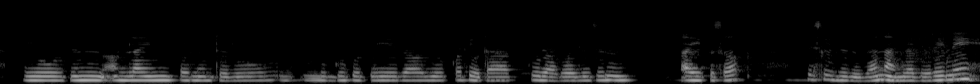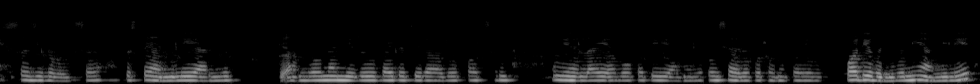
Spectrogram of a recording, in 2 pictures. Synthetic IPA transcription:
jod͡zunʌnlajnpemeɳʈɦʌɾu | ɡuɡʌlperʌjokʌt̪ieʈakuɾaɦʌɾuʌjled͡zun | ajekot͡sʰʌ | t̪esled͡zud͡zd͡zʱʌnɦamilajd̪ʱeɾʌjnʌjsʌd͡zilobʱʌjkt͡sʰʌd͡zʌst̪ʌjɦamileɦam | ɦamronaniʌɾubajɾʌt̪iɾaɦʌɾupʌrt͡sʰʌn | uniɦʌɾulajʌbʌkʌt̪iɦamilepʌjsaɦʌɾupʌʈʰawnupʌɾjo | pʌɾjobʱʌnepʌniɦamile

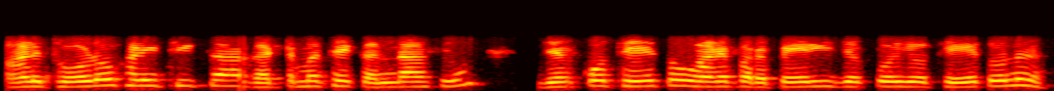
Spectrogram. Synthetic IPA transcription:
ɦaːɽ̃ẽt̪ʰoːɽokʰɐɽ̃ĩʈʰiːkaːɡʱɐʈmɐt̪ʰekɐ̃nd̪aːsĩ | d͡ʑeːkot̪ʰiet̪ʰoɦaːɽ̃epɐɾpeːɾid͡ʑeːkoɪɦot̪ʰet̪ʰonɐ

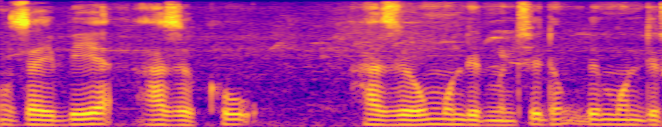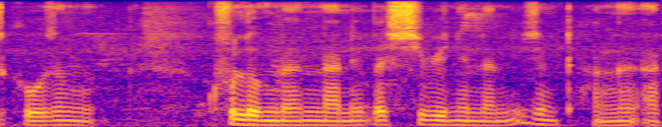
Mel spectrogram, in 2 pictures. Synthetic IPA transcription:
ŋzajbejahazɯkʰɯw | hazɯawmɔndiɾmɯnsidɔŋbemɔndiɾkʰɯwzɯŋ | kʰulɯmnɯnːanibasibininanizɯŋtʰaŋɯʔa̰ɾ

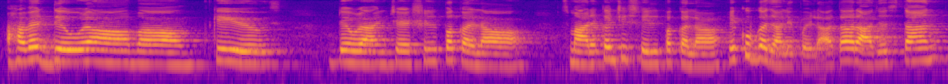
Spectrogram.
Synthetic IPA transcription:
ɦəʋed̪eʋɭaʋakes | d̪eʋɭaɲt͡ɕeɕilpəkəla | smaɾəkãɲt͡ɕiːɕilpəkəlaɦekʰuːpɡəd͡zalipəla̰ːt̪aɾad͡zəst̪ʰan

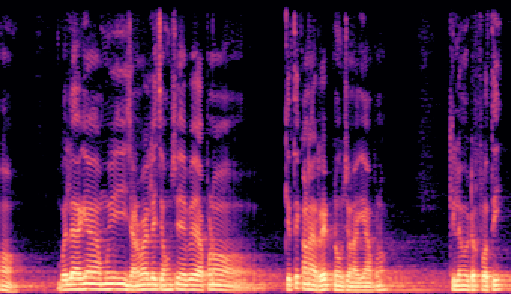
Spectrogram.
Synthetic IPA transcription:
ɦɔ̃ | boleaɡijãmũĩd͡ʒaɽ̃ʋajleit͡ʃaɦũt͡ʃʰũebeapɽ̃ɔ | ket̪ekaɽ̃aɾeʈnɔũt͡ʃʰɔnaɡiãːpɔɽ̃ɔ | kilomiʈəɾpɾɔt̪i

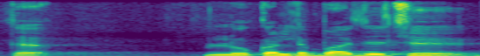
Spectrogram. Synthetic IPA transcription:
t̪ɐ̰ | loːkəlɖɐbad͡ʑeːt͡ʃʰeː

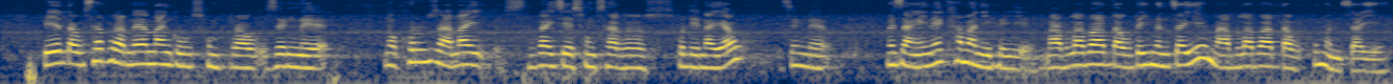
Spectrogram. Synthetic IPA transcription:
b̥edawsapʰɾanɯnaŋɡɯwsɔmpʰɾawzɯŋnɯ | nɔkʰɔɾzanajɾajzesɔŋsaɾsɔlenajaw | zɯŋnɯ | mɯzaŋajnɯkʰamaniɦɯjḛmablabadawdɯjmɯnzajemablabadawkʰɯmɯnzajḛ

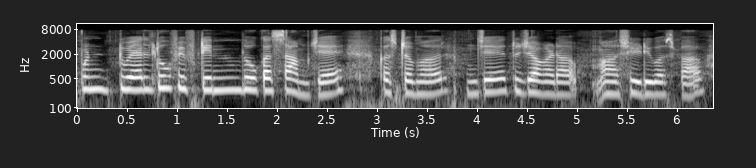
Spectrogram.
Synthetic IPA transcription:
pəɳʈʋelʈufifʈiːnlokãsamd͡ʑekəsʈəməɾm̤əɳd͡zet̪ud͡ʑaɡaɽaɕiɽikəsbak

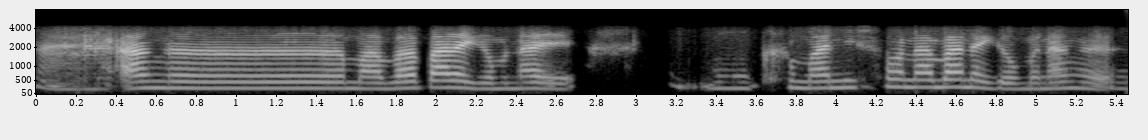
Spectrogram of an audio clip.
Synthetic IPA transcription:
aaŋɯ | mababanajɡɯmɯnaj | mukʰɯmanisɔnabanajɡɯmɯnaŋɯ

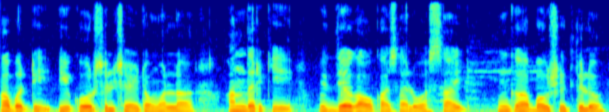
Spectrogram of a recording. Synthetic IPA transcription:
kaːbɐʈːiiːkoːɾsulut͡ʃɛːjɐʈɐmʋɐlːɐ | ɐnd̪ɐɾikiː | ʋid̪jaːɡɐːʋɐkaːʃaːluʋɐst̪aːji | iŋkaːbʱɐʋiʂjet̪ːulu

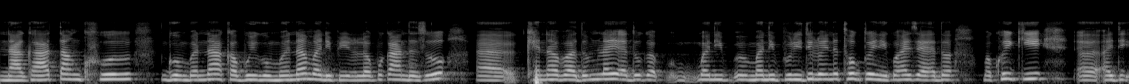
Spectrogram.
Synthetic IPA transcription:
naɡataŋkʰul | ɡumbɐnakabujɡumbɐnɐmɐnipuɾilolɐk̚pɐkandɐs̬u | kʰenɐbɐːdumlajɐduɡɐmɐnimɐnipuɾidilojnɐtʰok̚dojnikoɦajzaɐdɔmɐkʰojɡi | ajdi

